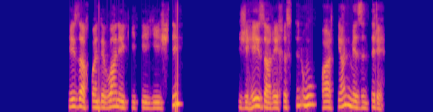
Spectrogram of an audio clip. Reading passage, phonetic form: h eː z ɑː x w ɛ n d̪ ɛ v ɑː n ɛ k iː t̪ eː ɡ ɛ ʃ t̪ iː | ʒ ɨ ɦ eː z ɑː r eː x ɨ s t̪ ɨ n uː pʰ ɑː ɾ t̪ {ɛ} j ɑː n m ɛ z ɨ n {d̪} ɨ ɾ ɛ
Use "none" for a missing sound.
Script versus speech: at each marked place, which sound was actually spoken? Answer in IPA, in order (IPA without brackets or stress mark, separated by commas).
i, t̪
